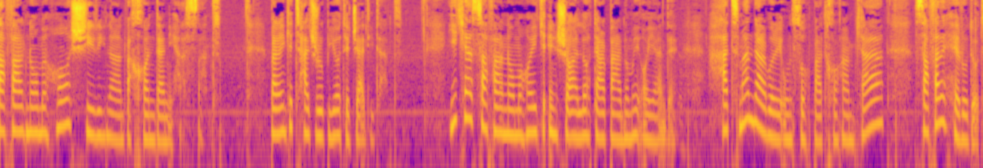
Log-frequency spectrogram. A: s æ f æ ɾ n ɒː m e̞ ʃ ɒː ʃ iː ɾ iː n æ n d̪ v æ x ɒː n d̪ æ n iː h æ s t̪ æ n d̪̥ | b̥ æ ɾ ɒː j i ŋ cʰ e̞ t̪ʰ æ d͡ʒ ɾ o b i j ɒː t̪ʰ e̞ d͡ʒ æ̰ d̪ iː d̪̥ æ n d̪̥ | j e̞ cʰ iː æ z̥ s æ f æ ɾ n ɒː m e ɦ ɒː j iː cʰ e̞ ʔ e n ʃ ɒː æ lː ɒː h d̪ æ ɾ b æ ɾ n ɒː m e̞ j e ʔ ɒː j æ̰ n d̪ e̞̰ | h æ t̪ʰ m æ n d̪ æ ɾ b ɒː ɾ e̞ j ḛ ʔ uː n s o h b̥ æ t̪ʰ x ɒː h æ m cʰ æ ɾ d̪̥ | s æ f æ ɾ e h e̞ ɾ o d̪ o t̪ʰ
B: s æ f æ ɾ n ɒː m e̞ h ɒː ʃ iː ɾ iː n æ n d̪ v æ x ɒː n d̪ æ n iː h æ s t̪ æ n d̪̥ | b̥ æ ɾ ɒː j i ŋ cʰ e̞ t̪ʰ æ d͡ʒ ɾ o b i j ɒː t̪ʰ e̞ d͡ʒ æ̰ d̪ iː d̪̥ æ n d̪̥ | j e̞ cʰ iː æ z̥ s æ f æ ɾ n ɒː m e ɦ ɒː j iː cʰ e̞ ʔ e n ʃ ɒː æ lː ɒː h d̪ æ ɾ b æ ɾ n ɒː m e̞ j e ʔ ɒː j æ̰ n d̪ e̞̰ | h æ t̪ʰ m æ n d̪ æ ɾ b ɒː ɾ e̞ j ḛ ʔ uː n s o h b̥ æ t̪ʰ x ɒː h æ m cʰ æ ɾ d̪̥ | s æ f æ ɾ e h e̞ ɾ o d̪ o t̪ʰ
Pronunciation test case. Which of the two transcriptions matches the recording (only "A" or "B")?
B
